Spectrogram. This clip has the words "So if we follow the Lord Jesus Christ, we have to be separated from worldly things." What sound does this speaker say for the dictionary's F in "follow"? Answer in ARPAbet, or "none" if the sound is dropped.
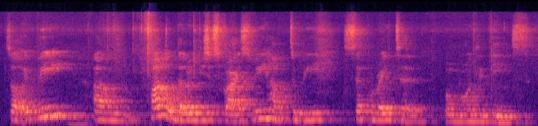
P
